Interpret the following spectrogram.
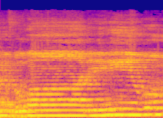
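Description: Unaccompanied male chanting of an Arabic religious poem (qasida), drawn out on one long held note that steps up slightly near the end.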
